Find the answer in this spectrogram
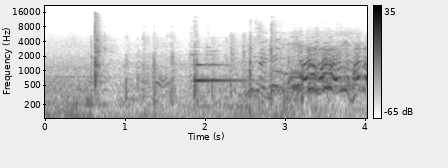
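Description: A single sharp crack of a bat hitting a pitched baseball, followed by players shouting, several voices overlapping and loudest near the end.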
